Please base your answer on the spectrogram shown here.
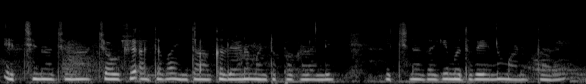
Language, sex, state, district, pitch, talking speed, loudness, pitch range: Kannada, female, Karnataka, Bijapur, 235 Hz, 100 wpm, -29 LUFS, 230-245 Hz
